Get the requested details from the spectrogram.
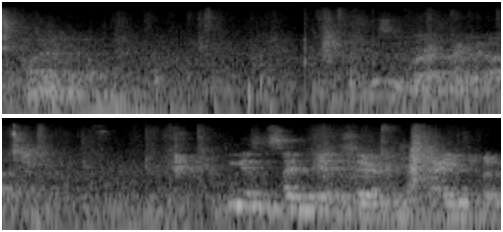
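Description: A man talks nearby in a low voice.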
